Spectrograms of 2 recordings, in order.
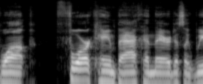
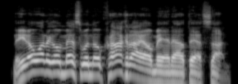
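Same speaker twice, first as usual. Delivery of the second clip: put-on raised-pitch Boston accent; 7 semitones higher than usual. Making up a character who warns people off, in a Boston Crocodile Man voice. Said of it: "like the Boston Crocodile Man who's like".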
